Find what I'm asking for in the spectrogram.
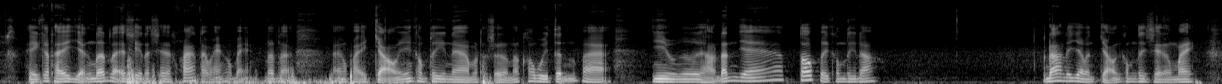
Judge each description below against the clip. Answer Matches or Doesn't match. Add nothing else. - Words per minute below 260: Matches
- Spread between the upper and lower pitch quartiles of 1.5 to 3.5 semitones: Doesn't match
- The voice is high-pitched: Doesn't match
